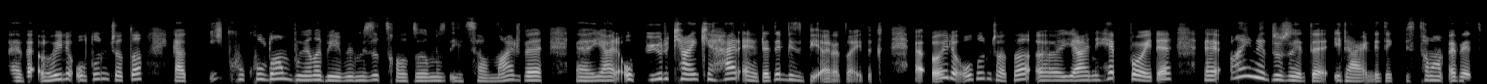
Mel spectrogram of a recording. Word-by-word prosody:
Eee, -, -, +1 dB
ve -, -, +5 dB, 0.2 s
öyle 235 Hz, +5 st, +2 dB
olunca 230 Hz, 0 st, -3 dB
da 245 Hz, +2 st, +3 dB, 0.3 s
ya, 170 Hz, -1 st, +4 dB, 0.2 s
ilkokuldan 245 Hz, -1 st, -3 dB
bu 205 Hz, -, -2 dB
yana 205 Hz, +1 st, +1 dB
birbirimizi 185 Hz, +2 st, -1 dB, 0.2 s
tanıdığımız 170 Hz, +1 st, -3 dB
insanlar 155 Hz, +5 st, -3 dB
ve, 190 Hz, -1 st, +4 dB, 0.3 s
eee, 175 Hz, -, 0 dB
yani, 180 Hz, +2 st, +2 dB
o 230 Hz, -, +3 dB
büyürkenki 245 Hz, 0 st, +4 dB
her 260 Hz, +4 st, +5 dB
evrede 185 Hz, +4 st, +1 dB
biz 200 Hz, -5 st, -4 dB
bir -, -, +1 dB
aradaydık. -, -, -2 dB, 0.4 s
E, -, -, +3 dB
öyle 300 Hz, -5 st, +4 dB
olunca 240 Hz, -7 st, -3 dB
da, 230 Hz, +2 st, +4 dB
eee, 190 Hz, -1 st, 0 dB
yani, 195 Hz, +2 st, +3 dB
hep 280 Hz, -, +5 dB
böyle, 205 Hz, +2 st, +5 dB, 0.3 s
eee, 205 Hz, 0 st, +4 dB
aynı 345 Hz, -3 st, +2 dB
düzeyde 190 Hz, -7 st, +2 dB
ilerledik 155 Hz, -4 st, -2 dB
biz. -, -, -9 dB
Tamam, 195 Hz, -2 st, -1 dB
evet, 175 Hz, -3 st, +3 dB
200 Hz, 150 wpm, -24 LUFS, 175-240 Hz, 0.4 s, ve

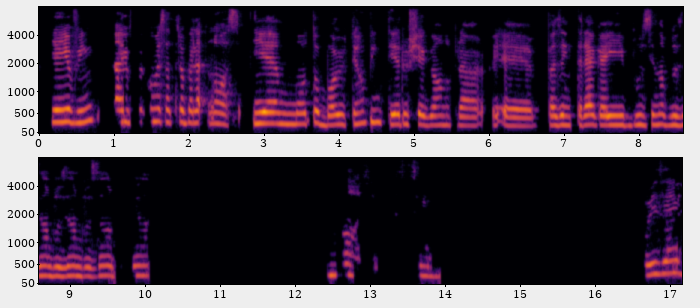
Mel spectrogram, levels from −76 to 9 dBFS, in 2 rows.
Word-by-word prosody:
E 285 Hz, -, -1 dB
aí 285 Hz, +1 st, +8 dB
eu 295 Hz, -, +6 dB
vim 285 Hz, +5 st, 0 dB, 0.3 s
aí 280 Hz, 0 st, +4 dB
eu -, -, -2 dB
fui 285 Hz, -, -10 dB
começar 300 Hz, -1 st, -2 dB
a 275 Hz, -, -2 dB
trabalhar, 275 Hz, -1 st, 0 dB
nossa, 245 Hz, -2 st, -4 dB, 0.2 s
e 255 Hz, +1 st, +7 dB
é 255 Hz, -1 st, +7 dB
motoboy 240 Hz, -2 st, +1 dB
o 225 Hz, -, -6 dB
tempo 255 Hz, +5 st, -3 dB
inteiro 240 Hz, -5 st, +2 dB
chegando 215 Hz, -1 st, -1 dB
pra, 205 Hz, -1 st, -5 dB
eh, 195 Hz, -1 st, -1 dB, 0.2 s
fazer 215 Hz, +1 st, +2 dB
entrega 220 Hz, 0 st, +2 dB
e 220 Hz, 0 st, +4 dB
buzina, 225 Hz, +2 st, -3 dB
buzina, 220 Hz, +1 st, -1 dB
buzina, 215 Hz, +1 st, -1 dB
buzina, 215 Hz, +2 st, -5 dB, 0.2 s
buzina. 230 Hz, 0 st, -6 dB, 2.4 s
Nossa, 245 Hz, +4 st, -8 dB, 0.4 s
sim. 215 Hz, -3 st, -11 dB, 2.7 s
Pois 260 Hz, +3 st, -1 dB
é. 280 Hz, 0 st, 0 dB
230 Hz, 110 wpm, -22 LUFS, 215-260 Hz, 2.7 s, aí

